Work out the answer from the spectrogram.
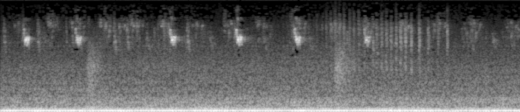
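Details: A pair of Eurasian tree sparrows building a nest in a hut-style birdhouse outside a window, carrying straw, give short, bright chirps about once a second, sometimes doubled, over a steady low rumble of traffic or machinery.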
